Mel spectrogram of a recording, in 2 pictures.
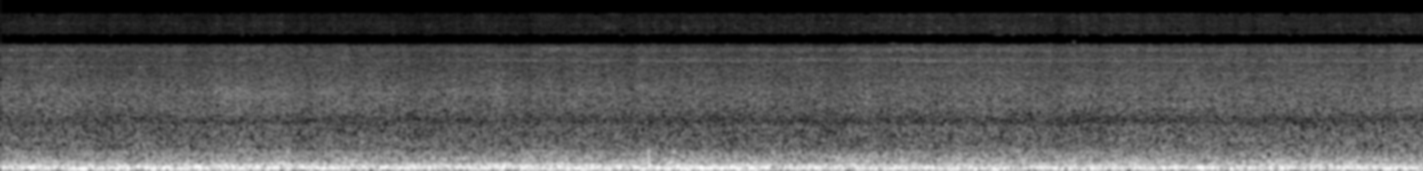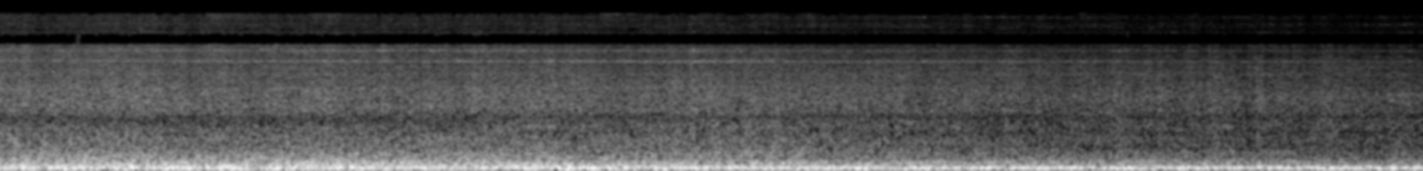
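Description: Container-laden flatbed freight wagons rolling past on the track: a steady rumble of steel wheels on rail, easing slightly near the end.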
